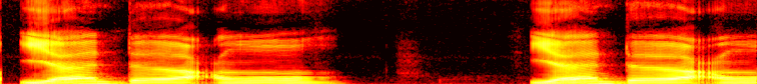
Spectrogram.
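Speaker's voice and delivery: "yad'u" with a small bounce on the d; light qalqalah on dal. Shown as a demonstration. Teacher demonstrating minor qalqalah, small bounce. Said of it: "pantulannya tidak terlalu besar".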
